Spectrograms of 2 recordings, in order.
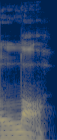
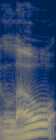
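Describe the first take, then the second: First: The vowel sounds like the word law. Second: The vowel sounds like the word low. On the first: The speaker calls it right. "where it's more like a law" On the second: The speaker calls it wrong. "I'm saying it as like L O W, like high, low"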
